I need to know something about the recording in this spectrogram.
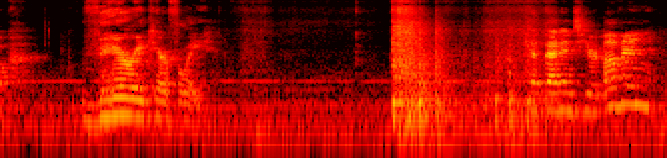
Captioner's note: pan clattering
